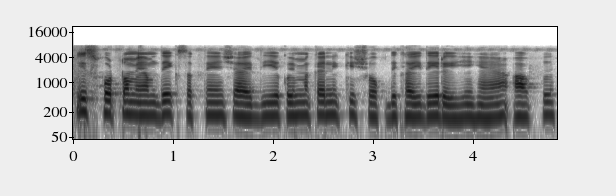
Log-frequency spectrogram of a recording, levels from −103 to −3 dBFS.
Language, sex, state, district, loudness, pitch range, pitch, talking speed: Hindi, female, Haryana, Jhajjar, -17 LUFS, 160-175 Hz, 165 Hz, 235 wpm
